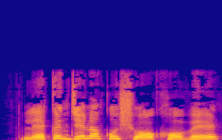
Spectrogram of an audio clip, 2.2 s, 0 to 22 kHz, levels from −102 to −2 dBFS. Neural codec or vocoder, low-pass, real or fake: none; 10.8 kHz; real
